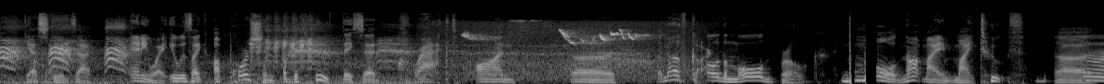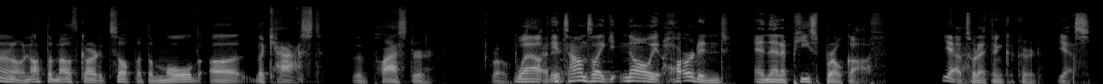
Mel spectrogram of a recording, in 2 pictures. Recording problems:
animal sounds; very loud; until 7 s; 4 dB above the speech

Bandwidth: 15.5 kHz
